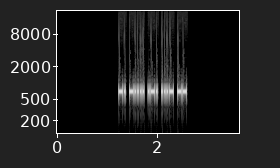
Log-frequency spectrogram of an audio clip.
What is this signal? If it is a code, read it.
Morse code, heard as a keyed tone, about 42 wpm, 700 Hz. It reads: N6RVM
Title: USA Call Signs - 2x Character Spacing - 45wpm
